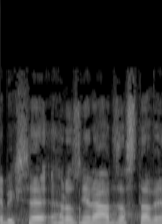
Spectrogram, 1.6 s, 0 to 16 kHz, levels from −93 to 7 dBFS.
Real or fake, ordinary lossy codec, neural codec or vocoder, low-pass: real; MP3, 48 kbps; none; 14.4 kHz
